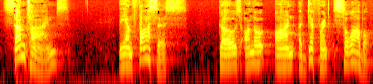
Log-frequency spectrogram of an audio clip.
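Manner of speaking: deliberately misplace the stress in "emphasis" and "syllable" onto the middle, slowly with pauses; wrong-syllable stress. Shown as a demonstration. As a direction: say "emphasis" as em-FAH-sis and "syllable" as suh-LAH-bul. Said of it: "if I just tweak it a little bit, what I actually said was".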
